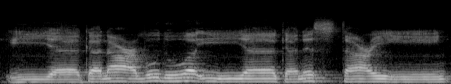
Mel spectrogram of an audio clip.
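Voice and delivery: slow chanted ایاک نعبد و ایاک نستعین; tajweed recitation; careful recitation. Shown as a demonstration. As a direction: recite slowly for students to copy. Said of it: "غور سے سنیں".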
